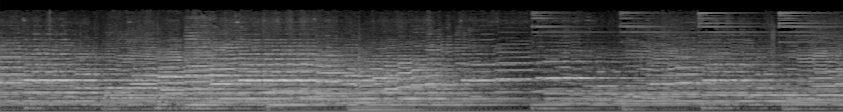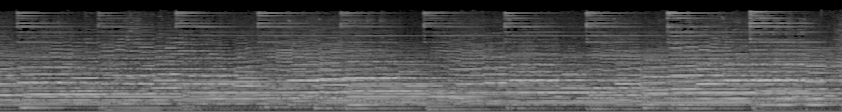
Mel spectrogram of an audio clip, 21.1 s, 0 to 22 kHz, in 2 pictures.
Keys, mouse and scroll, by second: 0.0 click, 0.3 click, 16.0-21.0 shift+middle drag, 16.0 click.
